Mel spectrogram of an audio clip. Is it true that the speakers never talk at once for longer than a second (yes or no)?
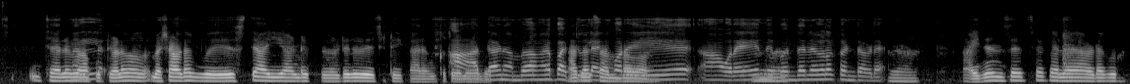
yes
